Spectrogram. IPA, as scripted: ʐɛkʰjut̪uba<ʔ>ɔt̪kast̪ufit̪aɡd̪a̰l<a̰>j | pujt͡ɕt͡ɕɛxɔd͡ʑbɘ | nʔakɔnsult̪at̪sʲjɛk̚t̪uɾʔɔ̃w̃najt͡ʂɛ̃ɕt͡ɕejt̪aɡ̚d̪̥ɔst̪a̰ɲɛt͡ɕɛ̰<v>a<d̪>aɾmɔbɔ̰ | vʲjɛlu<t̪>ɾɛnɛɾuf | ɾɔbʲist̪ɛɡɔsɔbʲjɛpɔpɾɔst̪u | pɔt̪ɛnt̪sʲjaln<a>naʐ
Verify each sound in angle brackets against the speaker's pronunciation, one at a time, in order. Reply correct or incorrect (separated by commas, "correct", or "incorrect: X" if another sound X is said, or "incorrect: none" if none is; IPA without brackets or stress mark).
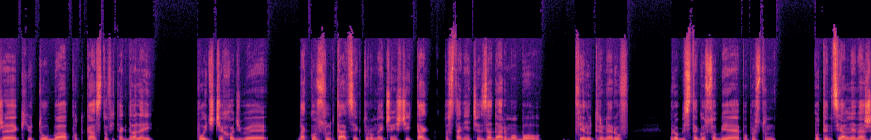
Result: incorrect: p, incorrect: ɛ̰, incorrect: z, correct, correct, incorrect: ɛ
